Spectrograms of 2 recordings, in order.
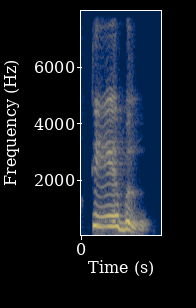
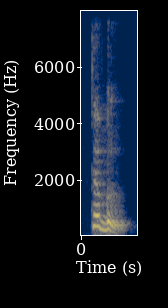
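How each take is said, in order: First: The vowel is a full long A sound. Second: The vowel is a short reduced sound. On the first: The speaker calls it wrong. "not table" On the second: The speaker calls it right. "the A sound will become a short sound"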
